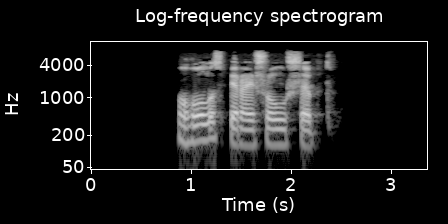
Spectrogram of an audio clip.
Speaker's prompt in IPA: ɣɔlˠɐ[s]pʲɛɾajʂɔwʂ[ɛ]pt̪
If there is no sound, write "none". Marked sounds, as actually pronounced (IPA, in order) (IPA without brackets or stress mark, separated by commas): s, ɛ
